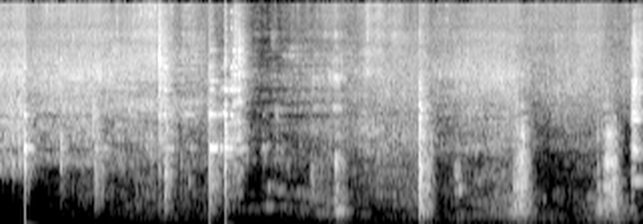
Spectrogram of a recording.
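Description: A spoon scrapes and clanks against a pot while barnyard millet pongal topped with ghee, roasted cashews and pepper-cumin is stirred, giving irregular close knocks and swishes over a faint sizzle.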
